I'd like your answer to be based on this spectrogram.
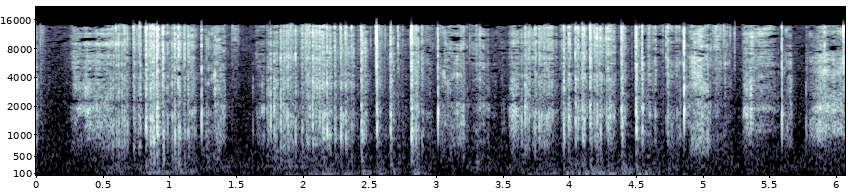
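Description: A small metal knife blade scrapes and carves a solid, palm-sized, rectangular beige soap bar held in one hand, with the shavings piling up on a black surface. The sound is a quiet, dry, crisp scratching that comes in repeated bursts of bright, crackly scraping, separated by short pauses.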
